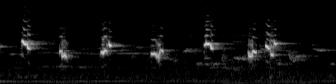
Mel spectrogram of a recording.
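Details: Gacor trucukan song, the yellow-vented bulbul's full ropel style, meant as masteran for training trucuk. Seven rich, bubbling phrases about half a second apart, with a faint trailing whistle at the end.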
